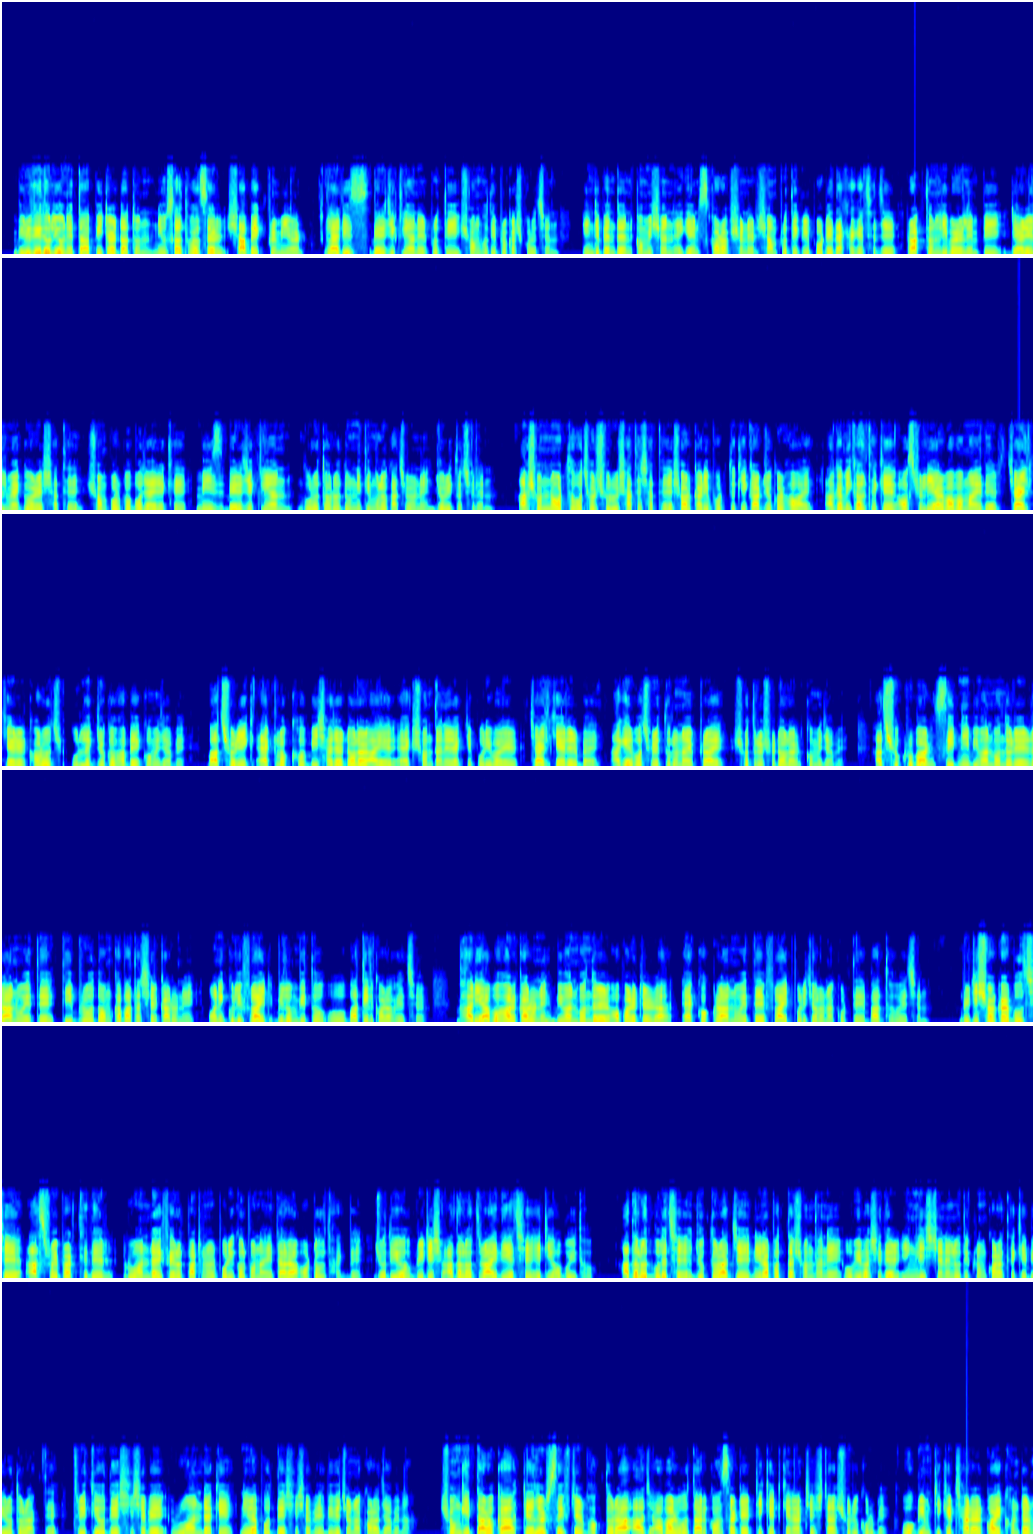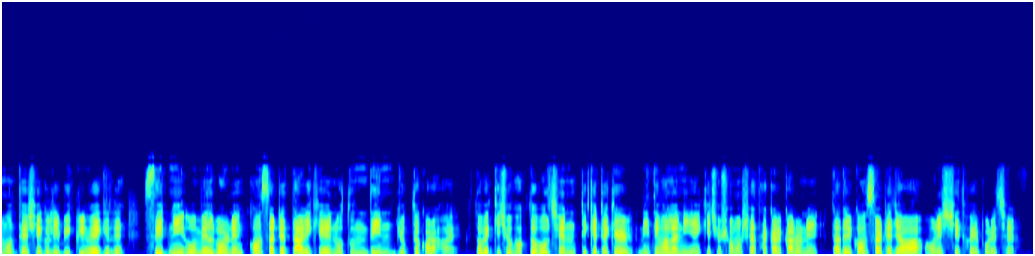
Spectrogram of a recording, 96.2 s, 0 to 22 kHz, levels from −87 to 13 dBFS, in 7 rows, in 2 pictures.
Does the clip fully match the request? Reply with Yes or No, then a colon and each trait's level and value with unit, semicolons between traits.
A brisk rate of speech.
Yes: fast, 125 wpm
